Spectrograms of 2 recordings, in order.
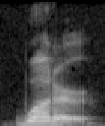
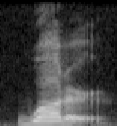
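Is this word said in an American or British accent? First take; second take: American; American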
